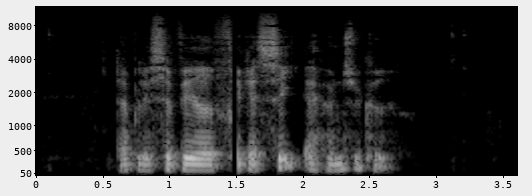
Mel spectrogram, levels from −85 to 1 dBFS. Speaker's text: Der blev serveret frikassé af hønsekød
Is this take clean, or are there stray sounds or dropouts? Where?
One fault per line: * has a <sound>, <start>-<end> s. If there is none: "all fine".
* has a dropout, 1.5-1.5 s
